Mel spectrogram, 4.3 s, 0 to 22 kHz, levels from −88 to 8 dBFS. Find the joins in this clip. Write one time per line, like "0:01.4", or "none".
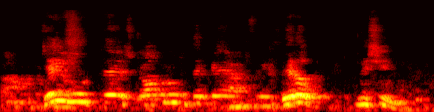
0:03.4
